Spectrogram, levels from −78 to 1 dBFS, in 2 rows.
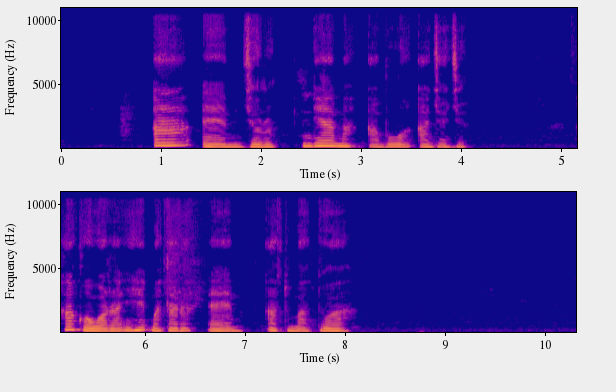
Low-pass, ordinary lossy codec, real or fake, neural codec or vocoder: none; none; fake; vocoder, 22.05 kHz, 80 mel bands, WaveNeXt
